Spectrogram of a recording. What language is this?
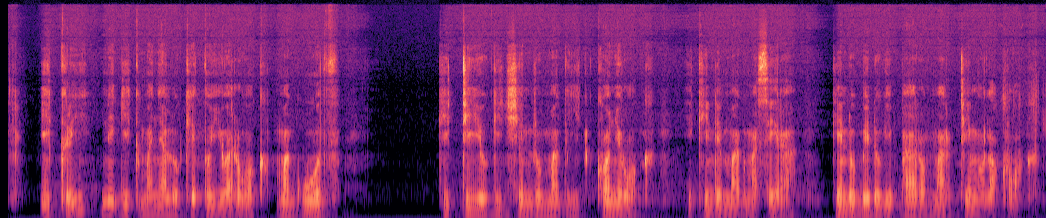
Luo (Kenya and Tanzania)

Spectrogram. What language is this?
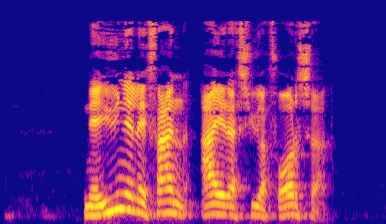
Occitan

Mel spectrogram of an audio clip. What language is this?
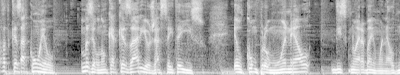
Portuguese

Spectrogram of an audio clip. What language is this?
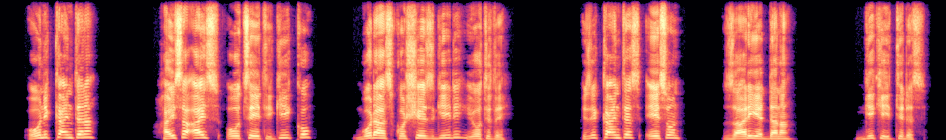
Gamo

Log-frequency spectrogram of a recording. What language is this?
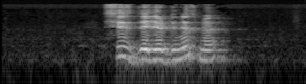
Turkish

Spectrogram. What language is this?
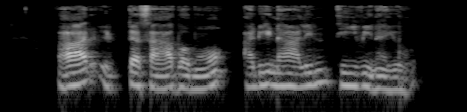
Tamil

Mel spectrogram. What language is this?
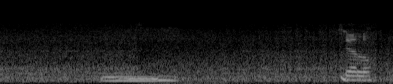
Punjabi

